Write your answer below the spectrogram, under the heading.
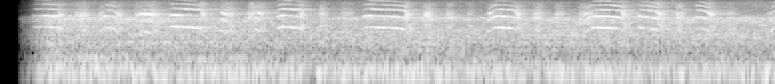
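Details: Several birds in a garden at Bundelkhand University, Jhansi, giving quick high chirps and short downslurred whistles in rapid, overlapping succession, with a steady low rumble of background noise beneath.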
